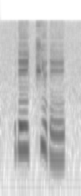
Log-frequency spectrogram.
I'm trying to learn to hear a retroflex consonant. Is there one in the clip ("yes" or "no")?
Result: no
